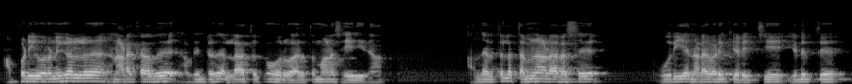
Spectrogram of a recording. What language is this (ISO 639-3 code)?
tam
